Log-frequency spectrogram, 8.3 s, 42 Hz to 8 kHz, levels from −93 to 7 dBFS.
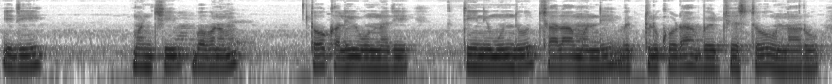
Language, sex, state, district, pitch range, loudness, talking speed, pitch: Telugu, male, Telangana, Mahabubabad, 120-125 Hz, -13 LUFS, 110 wpm, 125 Hz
